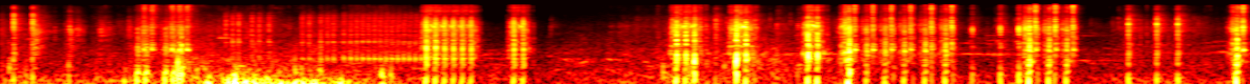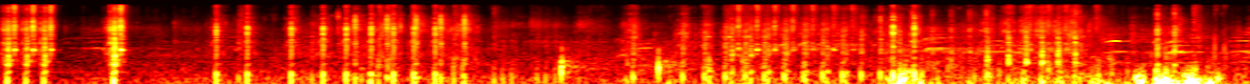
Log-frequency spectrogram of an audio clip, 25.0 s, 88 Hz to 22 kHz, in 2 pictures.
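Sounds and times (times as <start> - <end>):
airsoft rifles firing: 1.3 - 5.4, 6.6 - 13.9, 14.6 - 24.4.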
